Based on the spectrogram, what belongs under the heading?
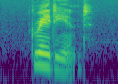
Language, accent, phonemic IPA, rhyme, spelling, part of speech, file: English, US, /ˈɡɹeɪdiənt/, -eɪdiənt, gradient, noun / adjective, En-us-gradient.ogg
- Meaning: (noun) 1. A slope or incline 2. A rate of inclination or declination of a slope 3. The ratio of the rates of change of a dependent variable and an independent variable, the slope of a curve's tangent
